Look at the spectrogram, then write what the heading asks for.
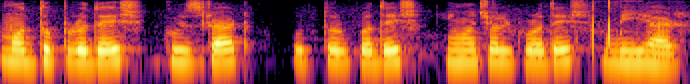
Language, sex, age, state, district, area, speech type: Bengali, female, 18-30, West Bengal, South 24 Parganas, rural, spontaneous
